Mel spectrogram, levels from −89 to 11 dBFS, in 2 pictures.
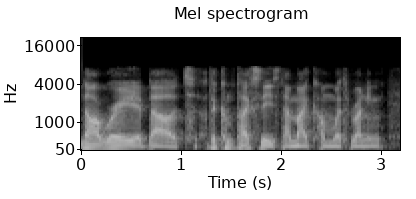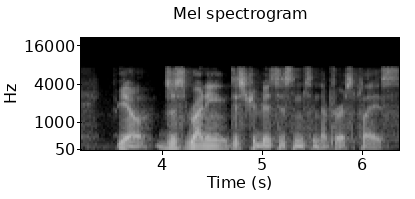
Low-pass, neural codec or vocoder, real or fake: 7.2 kHz; none; real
